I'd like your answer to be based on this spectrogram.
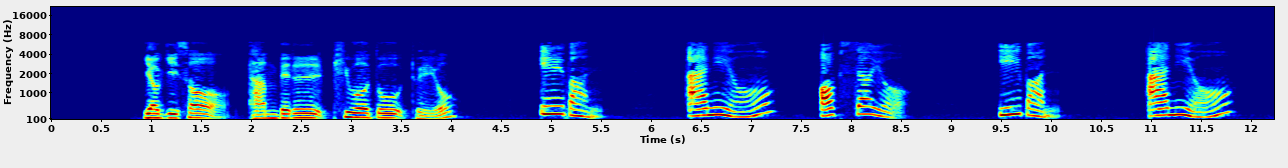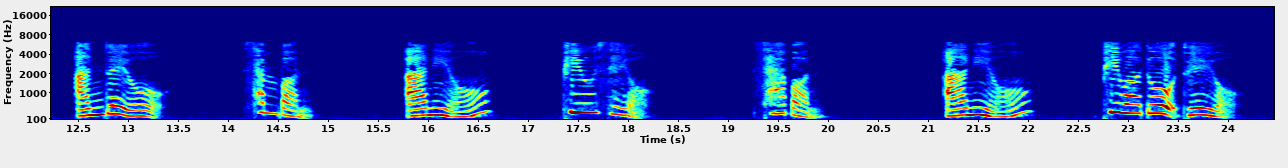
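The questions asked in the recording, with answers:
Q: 여기서 담배를 피워도 돼요?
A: 2: 아니요, 안 돼요.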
